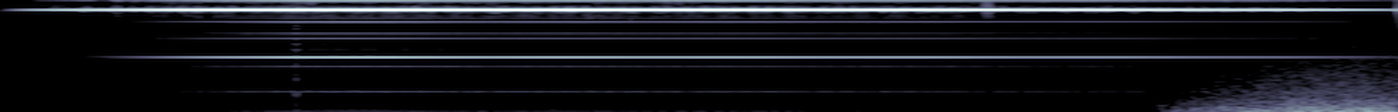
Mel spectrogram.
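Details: Simulated tinnitus ear-ringing sound effect: a steady, very high-pitched pure tone that swells in and fades out.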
